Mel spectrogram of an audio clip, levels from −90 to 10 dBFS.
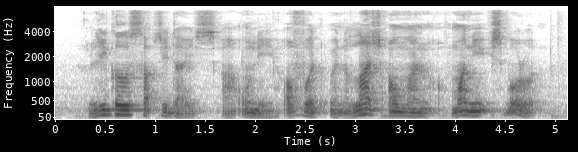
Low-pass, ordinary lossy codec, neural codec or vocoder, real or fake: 7.2 kHz; AAC, 48 kbps; none; real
